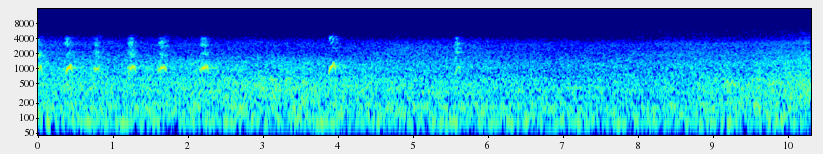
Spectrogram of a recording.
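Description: A run of short, high, pitched animal cries, about two or three a second for the first couple of seconds, then two more single cries, over a faint steady hiss.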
